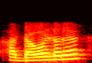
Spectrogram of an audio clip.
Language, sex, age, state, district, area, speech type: Bengali, male, 30-45, West Bengal, Jalpaiguri, rural, conversation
